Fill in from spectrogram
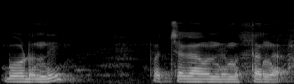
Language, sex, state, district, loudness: Telugu, female, Telangana, Nalgonda, -27 LUFS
